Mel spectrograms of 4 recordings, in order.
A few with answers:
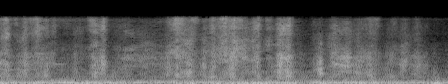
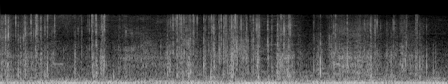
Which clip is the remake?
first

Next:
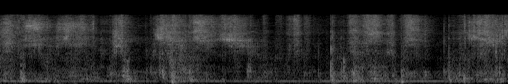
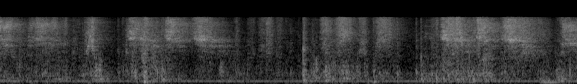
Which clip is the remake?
first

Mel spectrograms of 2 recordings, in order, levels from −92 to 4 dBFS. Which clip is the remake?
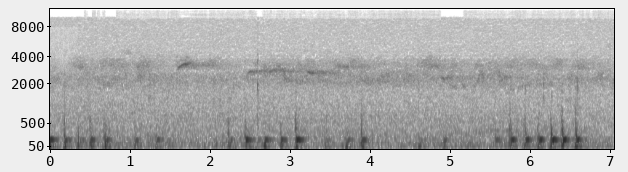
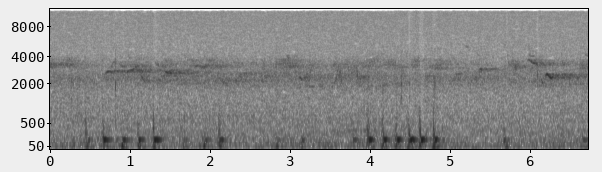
first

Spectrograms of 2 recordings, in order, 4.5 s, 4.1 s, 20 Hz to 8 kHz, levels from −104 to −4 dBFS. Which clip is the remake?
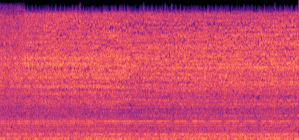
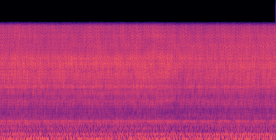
second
